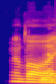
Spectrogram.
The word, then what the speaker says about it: Noboa: their president, who I think his name is pronounced Daniel Noboa. Is that right, Joseph? Noboa, yeah.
